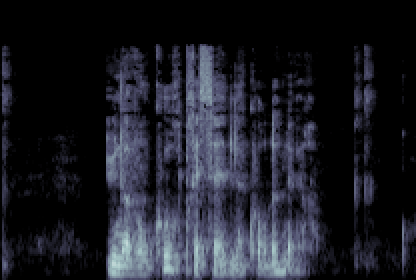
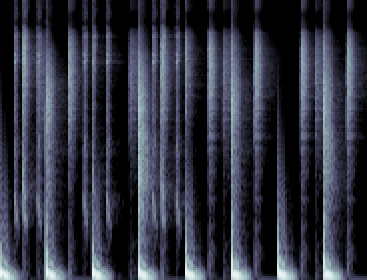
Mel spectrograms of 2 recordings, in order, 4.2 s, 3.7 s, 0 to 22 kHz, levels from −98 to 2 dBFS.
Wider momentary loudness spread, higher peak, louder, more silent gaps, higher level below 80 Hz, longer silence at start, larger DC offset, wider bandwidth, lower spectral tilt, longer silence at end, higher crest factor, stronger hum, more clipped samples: first, 11 LU vs 3 LU; second, -10 dBFS vs 0 dBFS; second, -28 LUFS vs -16 LUFS; neither; second, -70 dBFS vs -20 dBFS; about the same, 0.05 s vs 0 s; neither; second, 11.5 kHz vs 14.5 kHz; about the same, -4.5 dB/octave vs -5 dB/octave; first, 0.5 s vs 0.15 s; first, 20 dB vs 14 dB; neither; neither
